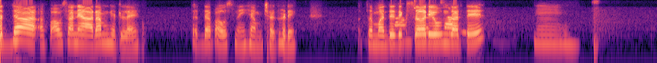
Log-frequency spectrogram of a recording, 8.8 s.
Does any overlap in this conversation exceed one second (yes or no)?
yes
